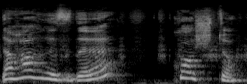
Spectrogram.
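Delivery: drawn-out phrase, pause, last word; dictating while writing. Shown as a demonstration. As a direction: dictate in pieces as you write. Oluşturduk cümleyi.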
